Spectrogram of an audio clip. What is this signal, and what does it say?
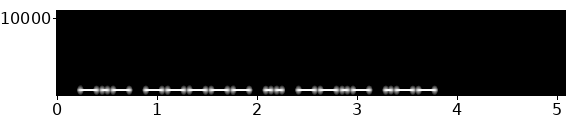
Morse code, heard as a keyed tone, about 23 wpm, 700 Hz. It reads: K0IQW
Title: USA Call Signs - 5 Characters - Repeated 2x - 22wpm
